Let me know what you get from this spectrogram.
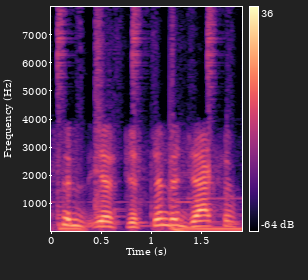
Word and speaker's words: Jacinda Jackson: Jacinda Jackson from San Antonio, Texas.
